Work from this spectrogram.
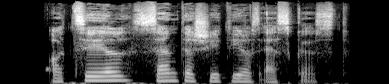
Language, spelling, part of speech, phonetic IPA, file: Hungarian, a cél szentesíti az eszközt, proverb, [ɒ ˈt͡seːl ˈsɛntɛʃiːti ɒz ˈɛskøst], Hu-a cél szentesíti az eszközt.ogg
- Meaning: the end justifies the means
